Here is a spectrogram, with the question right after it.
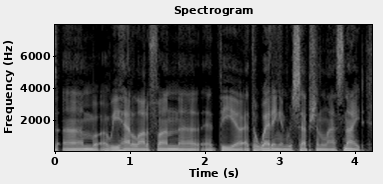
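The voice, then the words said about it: Haggard, rough voice with a cold. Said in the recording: “my voice is a little bit extra haggard in addition to my cold”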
